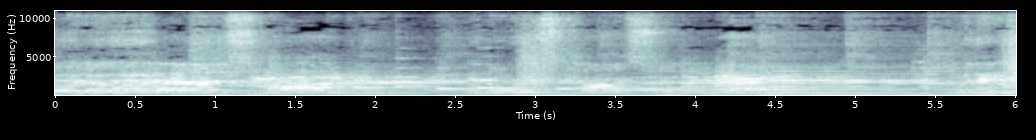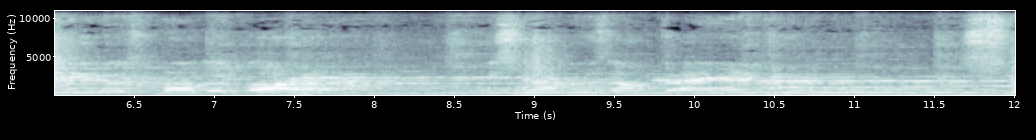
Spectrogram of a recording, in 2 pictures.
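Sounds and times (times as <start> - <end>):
bass line: 0.0 - 12.0
electric and acoustic guitars: 0.0 - 12.0
keyboard: 0.0 - 12.0
person singing lead vocal: 0.0 - 12.0.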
